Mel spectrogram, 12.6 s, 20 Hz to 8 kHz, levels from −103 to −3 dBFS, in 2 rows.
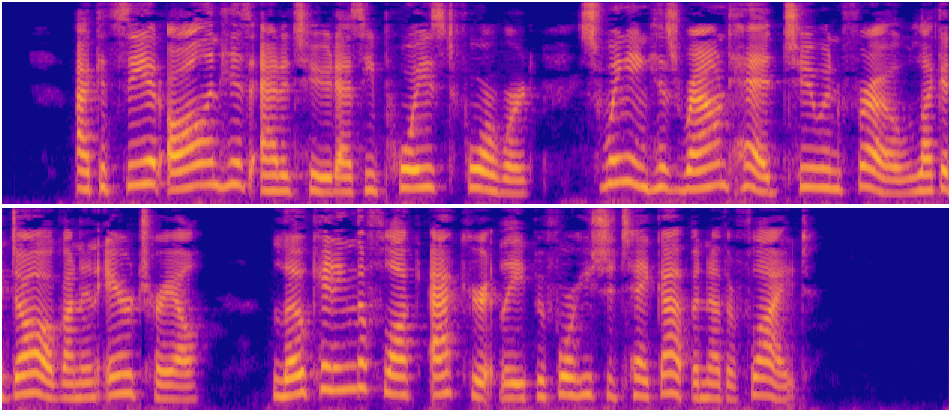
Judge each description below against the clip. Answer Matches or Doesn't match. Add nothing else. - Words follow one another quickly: Doesn't match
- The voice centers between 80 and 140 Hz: Doesn't match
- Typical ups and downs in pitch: Matches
